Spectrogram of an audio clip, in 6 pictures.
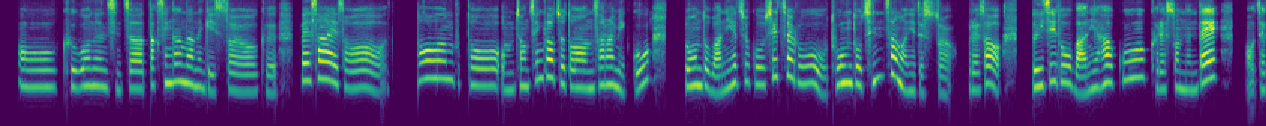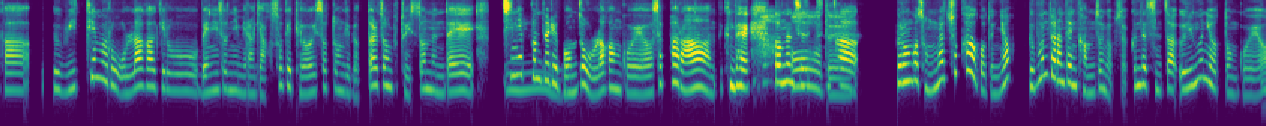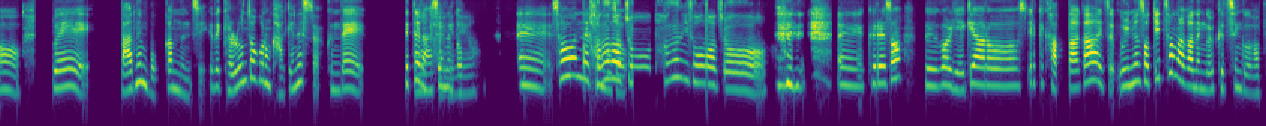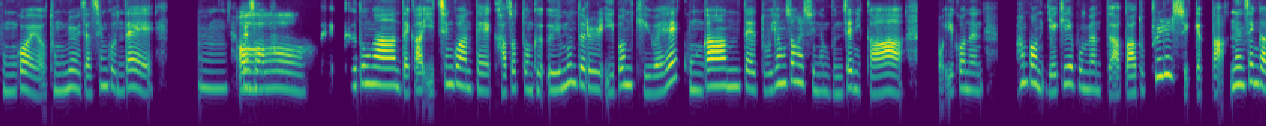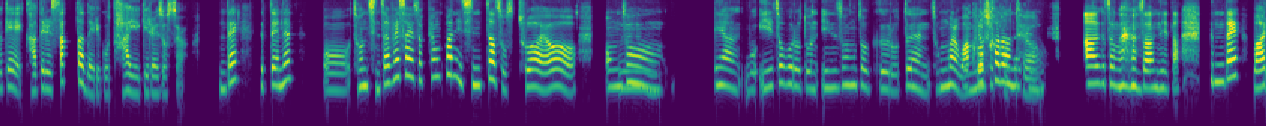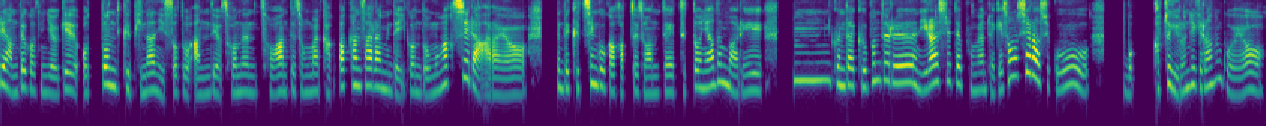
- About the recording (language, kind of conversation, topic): Korean, advice, 피드백이 건설적인지 공격적인 비판인지 간단히 어떻게 구분할 수 있을까요?
- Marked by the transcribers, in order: tapping; other background noise; laughing while speaking: "근데"; gasp; laugh; laughing while speaking: "정말 감사합니다"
